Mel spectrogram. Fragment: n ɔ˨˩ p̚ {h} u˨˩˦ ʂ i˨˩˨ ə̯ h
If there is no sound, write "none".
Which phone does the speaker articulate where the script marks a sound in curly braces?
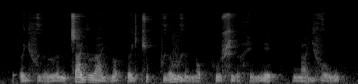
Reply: h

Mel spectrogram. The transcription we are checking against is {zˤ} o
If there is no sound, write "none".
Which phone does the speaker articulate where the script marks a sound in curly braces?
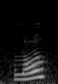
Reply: ðˤ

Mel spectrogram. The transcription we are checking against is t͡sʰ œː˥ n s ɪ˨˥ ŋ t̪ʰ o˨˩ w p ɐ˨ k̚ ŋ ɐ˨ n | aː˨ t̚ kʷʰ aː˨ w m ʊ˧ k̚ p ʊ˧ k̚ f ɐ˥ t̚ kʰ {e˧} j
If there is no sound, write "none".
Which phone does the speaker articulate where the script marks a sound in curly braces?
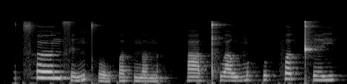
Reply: e˧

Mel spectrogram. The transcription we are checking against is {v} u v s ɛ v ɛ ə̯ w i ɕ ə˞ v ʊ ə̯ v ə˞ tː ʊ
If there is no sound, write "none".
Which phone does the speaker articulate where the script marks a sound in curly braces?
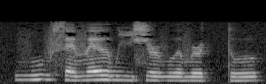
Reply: v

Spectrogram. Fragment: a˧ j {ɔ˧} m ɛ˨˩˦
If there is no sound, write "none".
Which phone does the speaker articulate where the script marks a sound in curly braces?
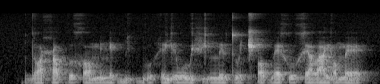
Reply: ɔ˧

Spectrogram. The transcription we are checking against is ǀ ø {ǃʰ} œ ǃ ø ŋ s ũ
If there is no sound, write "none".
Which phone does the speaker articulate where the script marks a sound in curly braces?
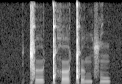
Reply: ǃʰ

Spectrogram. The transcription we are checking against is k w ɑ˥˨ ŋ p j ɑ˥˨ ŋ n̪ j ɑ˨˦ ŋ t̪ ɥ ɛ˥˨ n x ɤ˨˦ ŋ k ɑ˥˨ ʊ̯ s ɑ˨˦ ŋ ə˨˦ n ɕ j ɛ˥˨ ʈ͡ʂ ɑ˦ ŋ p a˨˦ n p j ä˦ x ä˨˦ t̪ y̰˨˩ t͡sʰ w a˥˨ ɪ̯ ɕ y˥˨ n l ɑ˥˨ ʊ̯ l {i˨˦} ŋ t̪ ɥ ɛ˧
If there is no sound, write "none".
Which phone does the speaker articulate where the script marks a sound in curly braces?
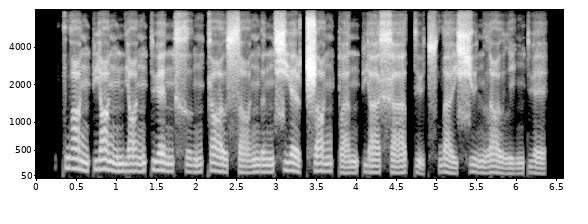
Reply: i˨˦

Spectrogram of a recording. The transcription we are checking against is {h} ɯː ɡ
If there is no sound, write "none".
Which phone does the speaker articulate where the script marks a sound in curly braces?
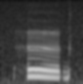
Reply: h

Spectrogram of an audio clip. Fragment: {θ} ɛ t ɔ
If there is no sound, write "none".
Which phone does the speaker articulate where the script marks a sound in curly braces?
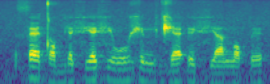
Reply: θ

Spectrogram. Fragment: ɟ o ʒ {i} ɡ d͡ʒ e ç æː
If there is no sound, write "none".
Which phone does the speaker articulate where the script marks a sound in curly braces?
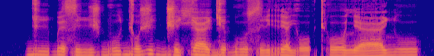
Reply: i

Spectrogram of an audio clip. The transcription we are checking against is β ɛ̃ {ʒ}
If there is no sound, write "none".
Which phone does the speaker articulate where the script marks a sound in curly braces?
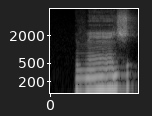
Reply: ʒ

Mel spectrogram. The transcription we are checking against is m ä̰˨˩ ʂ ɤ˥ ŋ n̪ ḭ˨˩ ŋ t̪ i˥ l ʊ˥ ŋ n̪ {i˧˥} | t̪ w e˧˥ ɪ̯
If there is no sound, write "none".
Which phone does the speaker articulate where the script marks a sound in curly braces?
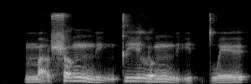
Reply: ḭ˨˩˦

